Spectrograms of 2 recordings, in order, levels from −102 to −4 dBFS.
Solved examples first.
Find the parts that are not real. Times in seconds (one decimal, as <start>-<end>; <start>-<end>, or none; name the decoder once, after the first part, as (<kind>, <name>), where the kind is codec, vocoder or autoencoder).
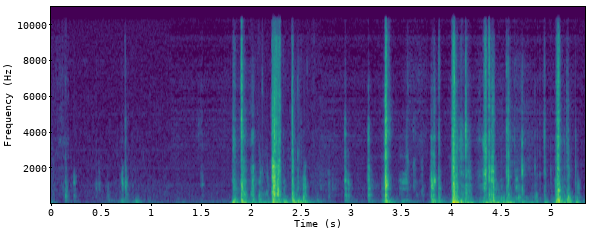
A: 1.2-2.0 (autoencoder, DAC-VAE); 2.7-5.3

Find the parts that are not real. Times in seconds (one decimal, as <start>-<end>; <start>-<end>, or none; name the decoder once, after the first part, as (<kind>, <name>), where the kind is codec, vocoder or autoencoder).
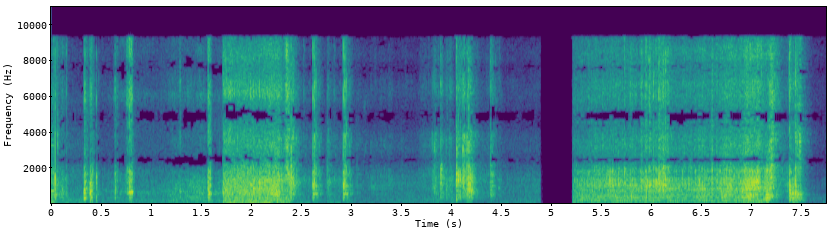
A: none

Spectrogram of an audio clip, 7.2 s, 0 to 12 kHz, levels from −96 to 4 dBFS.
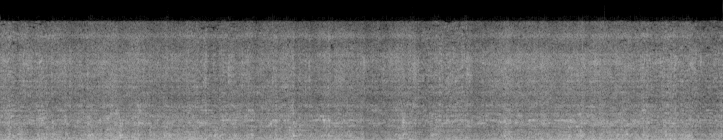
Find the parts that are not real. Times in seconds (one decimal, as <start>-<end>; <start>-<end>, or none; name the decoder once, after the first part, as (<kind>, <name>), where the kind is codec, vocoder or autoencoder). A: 0.6-2.0 (autoencoder, DAC-VAE); 2.4-4.2; 4.7-6.4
